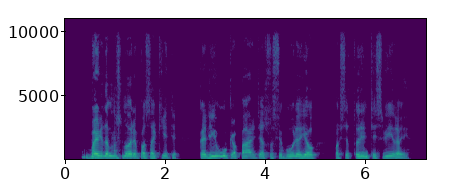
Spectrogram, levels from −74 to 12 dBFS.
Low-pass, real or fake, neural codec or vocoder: 9.9 kHz; fake; codec, 16 kHz in and 24 kHz out, 1.1 kbps, FireRedTTS-2 codec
